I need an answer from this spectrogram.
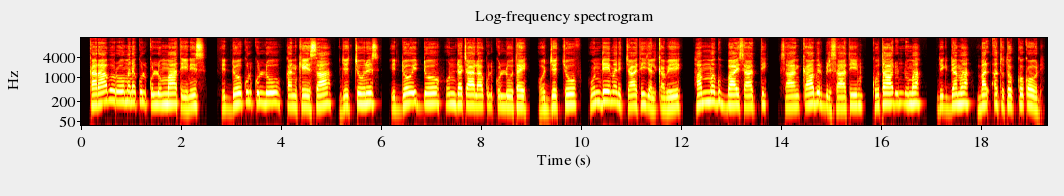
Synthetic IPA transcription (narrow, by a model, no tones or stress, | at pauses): kɐɾaːbɔɾo̞ːmɐnɐkʼʊlkʼʊlːʊmːaːt̪iːnɪs | ʔɪd̪ːo̞ːkʼʊlkʼʊlːuːkɐŋke̞ːsːaːd͡ʒɛt͡ʃːuːnɪs | ʔɪd̪ːo̞ːɪd̪ːo̞ːhʊnd̪ɐt͡ʃʼaːlaːkʼʊlkʼʊlːuːt̪ɐʔɛ | hɔd͡ʒːɛt͡ʃːuːf | hʊnd̪e̞ːmɐnɪt͡ʃːaːt̪iːd͡ʒɐlkʼɐbeː | hɐmːɐɡʊbːaːɪsaːt̪ːɪ | saːŋkʼaːbɪɾbɪɾsaːt̪iːŋkʊt̪aːᶑʊnᶑʊmɐ | d̪ɪɡd̪ɐmɐbɐlʔɐt̪ʊt̪ɔkːɔkʼo̞ːd̪ɛ̥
